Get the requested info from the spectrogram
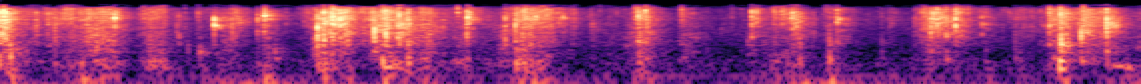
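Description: Plastic mailing bag crinkling and rustling in irregular bursts as it is cut open with scissors and pulled apart by hand.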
